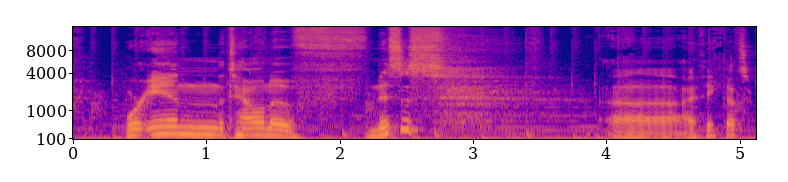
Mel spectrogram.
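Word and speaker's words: Gnisis: We're in the town of Nissus. I think that's how it's pronounced. Gnissus? I think the G is silent.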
